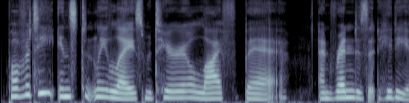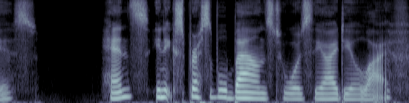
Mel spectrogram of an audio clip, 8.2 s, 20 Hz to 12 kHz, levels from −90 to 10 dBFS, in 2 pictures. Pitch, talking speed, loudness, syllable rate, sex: 205 Hz, 125 wpm, -20 LUFS, 4.6 syllables/s, female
